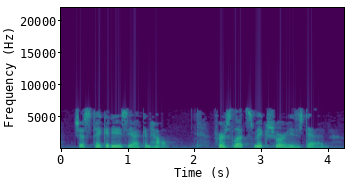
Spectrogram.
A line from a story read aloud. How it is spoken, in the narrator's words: The operator, in a calm, soothing voice, says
